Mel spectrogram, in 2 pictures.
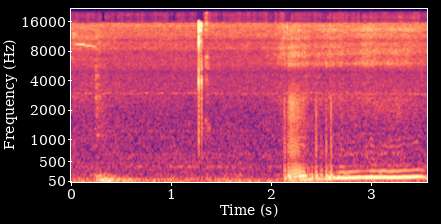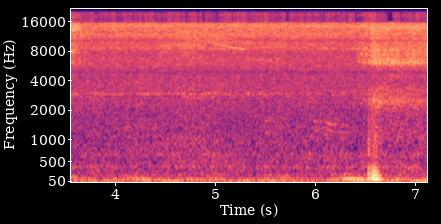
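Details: Domestic cat Baksik snoring in sleep: a soft, low snore with a faintly whistling hum lasting over a second, bracketed by quieter breaths and light ticks in a still room.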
